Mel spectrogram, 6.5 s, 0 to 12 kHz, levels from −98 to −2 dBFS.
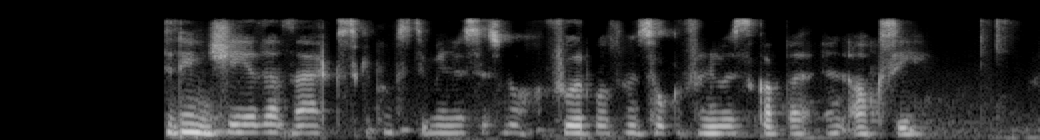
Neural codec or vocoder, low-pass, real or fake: codec, 16 kHz, 2 kbps, X-Codec, HuBERT features, trained on balanced general audio; 7.2 kHz; fake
